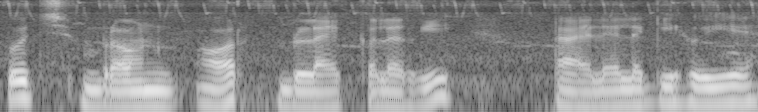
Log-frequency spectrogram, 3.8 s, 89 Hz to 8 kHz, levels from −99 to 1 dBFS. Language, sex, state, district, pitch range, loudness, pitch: Hindi, male, Himachal Pradesh, Shimla, 105-125 Hz, -18 LUFS, 110 Hz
